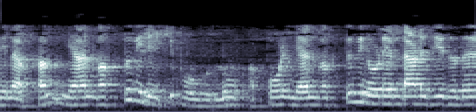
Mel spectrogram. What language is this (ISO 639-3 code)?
mal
